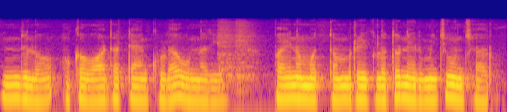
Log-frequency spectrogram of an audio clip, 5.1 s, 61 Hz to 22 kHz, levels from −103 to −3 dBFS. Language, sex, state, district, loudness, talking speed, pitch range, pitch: Telugu, male, Telangana, Mahabubabad, -16 LUFS, 130 wpm, 115-125 Hz, 120 Hz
